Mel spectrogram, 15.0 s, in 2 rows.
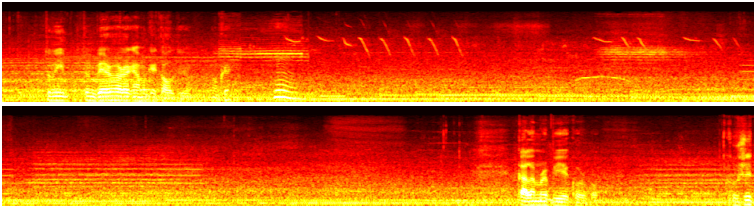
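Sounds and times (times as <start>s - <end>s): small birds chirping: 2.4s - 4.8s, 5.6s - 7.4s.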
